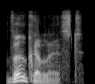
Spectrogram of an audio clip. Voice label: "vocalist", British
